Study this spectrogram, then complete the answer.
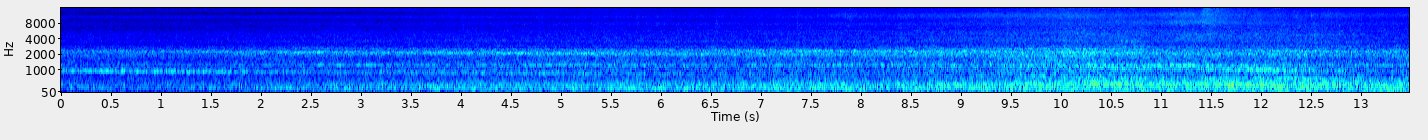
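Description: A train approaches and rumbles closer, growing steadily louder.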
